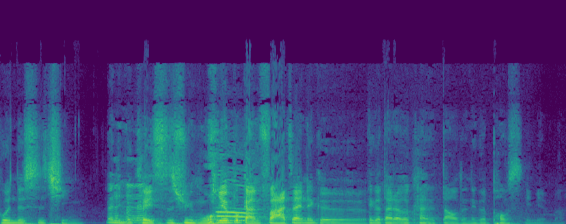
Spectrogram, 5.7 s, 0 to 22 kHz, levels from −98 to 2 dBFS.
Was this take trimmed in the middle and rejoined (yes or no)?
yes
